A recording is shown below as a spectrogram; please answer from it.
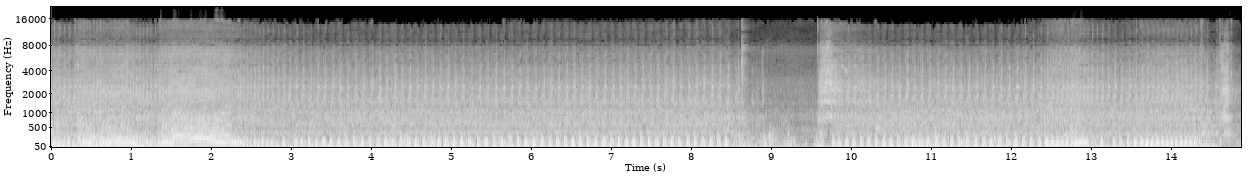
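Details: TVS Apache 200cc at idle and revving with new piston, old rocker: rapid rattly ticking that quickens with each rev; abnormal top-end engine noise, cause unknown.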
